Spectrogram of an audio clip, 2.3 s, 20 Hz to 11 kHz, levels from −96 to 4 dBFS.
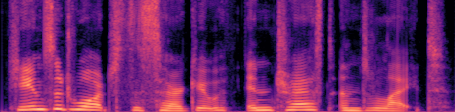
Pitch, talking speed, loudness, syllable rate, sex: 255 Hz, 235 wpm, -18 LUFS, 6.9 syllables/s, female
